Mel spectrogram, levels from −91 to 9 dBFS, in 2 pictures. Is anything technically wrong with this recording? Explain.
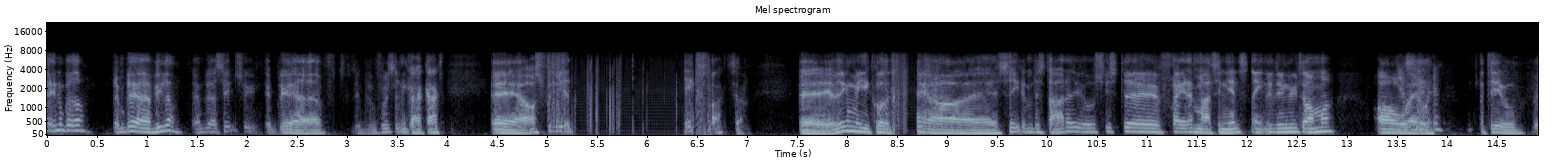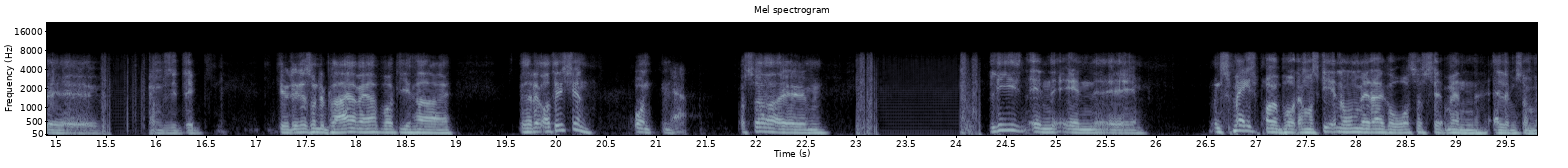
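Yes. Two faults are audible.

Throughout, the speech goes through the AMR wideband (HD Voice) codec with heavy damage. Nothing is heard above 7.3 kHz. The vocal tract model and pulse coding are starved here, so speech sounds rough and raspy. That fits the lowest 6.6 kbit/s mode.

There is an intermittent contact at 5.00 to 6.63 s, 8.35 to 8.81 s, 15.45 to 15.99 s and 23.00 to 24.23 s. A loose connection opens briefly each time. The sound drops out for about 1.1 s, 0.23 s, 0.42 s and 0.84 s, with crackle at the edges of each gap.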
